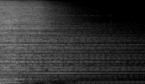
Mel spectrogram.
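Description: A live band's final chord ringing out after a closing hit and fading steadily over about two seconds, with one note lingering faintly at the end.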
